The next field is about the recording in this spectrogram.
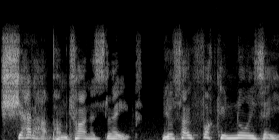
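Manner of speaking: bad, high, mocking send-up voice. Imitating someone knocking on the bedroom wall: bad mocking imitation of her. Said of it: "that's a really bad piss take of her".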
